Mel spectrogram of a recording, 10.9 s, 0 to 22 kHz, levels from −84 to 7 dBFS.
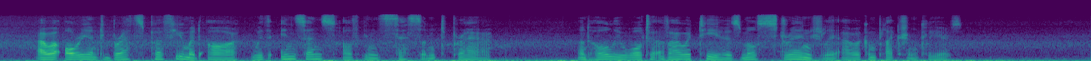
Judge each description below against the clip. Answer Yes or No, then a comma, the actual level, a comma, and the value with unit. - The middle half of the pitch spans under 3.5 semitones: No, average, 4.4 semitones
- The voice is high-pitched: No, low, 125 Hz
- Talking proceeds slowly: Yes, slow, 115 wpm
